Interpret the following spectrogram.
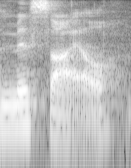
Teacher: pronounce missile as missile with an eye diphthong so like the word aisle missile both are correct missile defense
